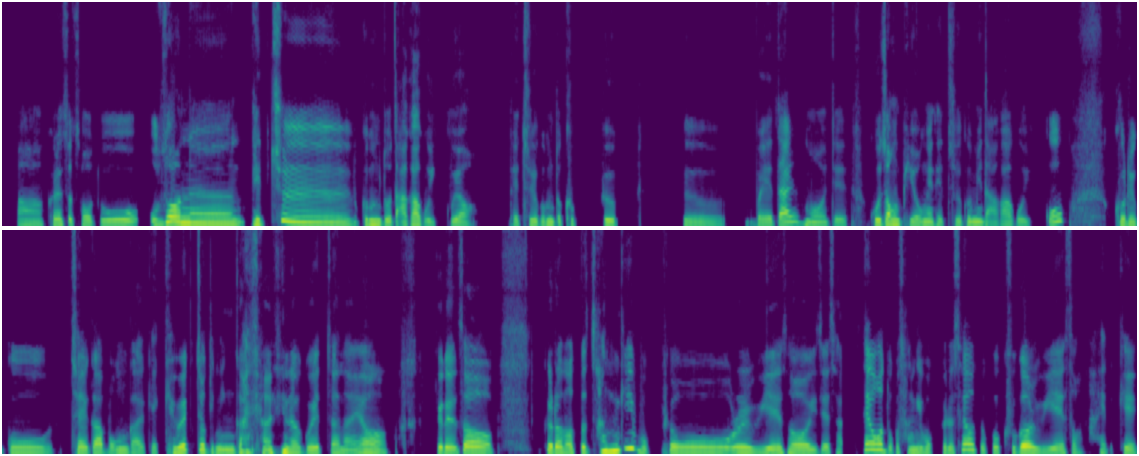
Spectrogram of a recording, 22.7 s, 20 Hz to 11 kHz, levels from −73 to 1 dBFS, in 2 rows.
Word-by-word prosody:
아. 165 -3 -6
그래서 200 -2 -2
저도 185 0 -1
우선은 220 -1 +4
대출금도 235 - +1
나가고 155 -2 -1
있고요. 125 +1 -5 0.3
대출금도 165 0 -3
급 185 - -10 0.2
급 185 -3 +1 0.7
그 160 -4 -6 0.2
매달 180 - -2
뭐 140 - -3
이제 140 +1 -8 0.2
고정 205 +1 +3
비용의 165 -3 -2
대출금이 155 +1 -3
나가고 145 +1 -6
있고 275 - -4 0.5
그리고 210 -4 -2 0.2
제가 200 -2 +1
뭔가 170 -1 -3
이렇게 155 0 -7
계획적인 235 -1 +2
인간이 165 +5 0
아니라고 185 +2 +1
했잖아요. 185 -2 -1 0.5
그래서 205 0 +4 0.5
그런 225 -4 +4
어떤 205 +2 +1
장기 240 - +6
목표를 210 - 0
위해서 180 0 +2
이제 160 0 -3
장 160 0 -11 0.2
세워두고, 290 - +3
장기 170 0 -2
목표를 175 +1 -4
세워두고 200 - -1
그걸 205 0 +4
위해서 180 +1 -3
막 160 - -15 0.2
이렇게 180 -1 -4
190 Hz, 290 characters per minute, -17 LUFS, 165-215 Hz, 0.7 s, 장기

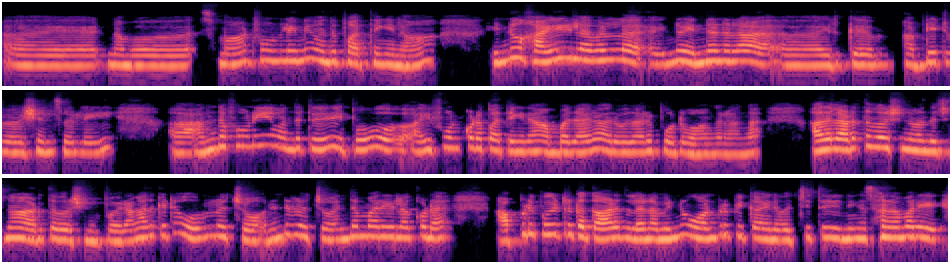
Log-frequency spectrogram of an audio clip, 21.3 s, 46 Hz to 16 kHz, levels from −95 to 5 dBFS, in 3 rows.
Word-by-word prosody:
ஆ - - -8 0.8
நம்ப 200 -1 -1 0.5
ஸ்மார்ட் 225 +4 -4
போன்லயுமே 270 +1 -1
வந்து 255 0 +2
பாத்தீங்கன்னா, 215 -4 -1 0.6
இன்னும் 320 +6 +1
ஹை 255 0 +6 0.2
லெவல்ல 285 +1 +1 0.3
இன்னும் 255 +3 +1
என்னென்ன 265 +3 +3
எல்லாம் 265 -2 +3 0.2
ஆ - - -3 0.3
இருக்கு 210 +2 -3 0.4
அப்டேட் 240 +5 -2
வெர்ஷன் 215 +1 +1
சொல்லி 210 -1 -4 0.6
அ - - -1 0.2
அந்த 255 +8 +2
ஃபோனயே 330 +1 -3
வந்துட்டு 270 -1 -1 0.2
இப்போ 250 +1 -2 0.5
ஐபோன் 280 +3 -4
கூட 280 - +3
பாத்தீங்கன்னா 230 -2 0
50,000 220 +4 0
60,000 215 0 -1
போட்டு 210 -1 -2
வாங்குறாங்க. 190 +1 -5 0.5
அதுல 260 +2 +7
அடுத்த 275 +4 +1
வெர்ஷன் 275 -4 +3
வந்துச்சுனா 230 +2 +1
அடுத்த 220 +2 -1
வெர்ஷன் 210 -1 -1
போயிறாங்க. 205 +4 0
அத 285 - -5
கேட்டா 345 +3 -7
1,00,000, 255 -5 0
2,00,000 265 -5 -1
இந்த 270 +4 +1
மாரி 275 -1 +1
எல்லாம் 255 0 -1
கூட 240 -3 +2 0.5
அப்படி 325 +11 -1
போயிட்டுருக்க 315 -3 +2
காலத்துல, 235 -1 +4
நம்ம 230 0 +4
இன்னும் 275 -1 +1
1 245 +1 +2
ரூபி 285 -2 -4
காயின 225 -2 +1
வச்சுட்டு. 250 +4 -4
நீங்க 240 0 +2
சொன்ன 260 -2 +5
மாரி 265 -2 +4
245 Hz, 160 wpm, -22 LUFS, 220-270 Hz, 0.8 s, அதுல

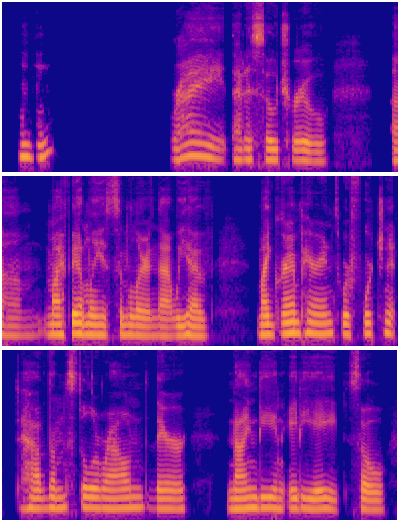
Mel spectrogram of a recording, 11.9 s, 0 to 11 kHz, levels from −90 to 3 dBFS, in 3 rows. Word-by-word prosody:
Mhm. 210 +3 -2 1.2
Right, 195 -1 -2
that 165 -1 -5
is 165 0 -1
so 165 -1 +2
true. 150 -3 -2 0.6
Um, 140 -2 -7
my 155 0 +3
family 155 -2 +6
is 145 - -4
similar 145 -2 0
in 135 0 -2
that 135 -1 -1
we 140 0 +1
have 135 -3 +1 0.5
my 155 0 +5
grandparents, 170 +1 +2
we're 160 - +4
fortunate 165 +1 -3
to - - -18
have 155 0 +1
them 165 -1 0
still 170 -1 +1
around. 160 +1 0
They're 150 -1 -1 0.4
90 160 +2 +2
and 155 - -3
88, 150 -2 0
so 140 -2 -1
155 Hz, 145 wpm, -22 LUFS, 150-165 Hz, 1.2 s, family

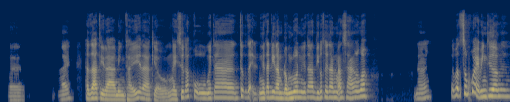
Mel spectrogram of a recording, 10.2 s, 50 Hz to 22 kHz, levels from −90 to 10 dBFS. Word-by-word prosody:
Ờ. 115 - -12 0.9
Đấy. 135 +5 -7 0.3
Thật 150 - -1
ra 165 +1 +5
thì 155 -3 -1
là 130 -1 +3
mình 130 -1 -1
thấy 130 +8 -2
là, 150 -4 0
kiểu, 100 -6 -6
ngày 135 +5 -3
xưa 190 +8 -2
các 210 +2 -3
cụ 195 -4 -3 0.2
người 165 0 0
ta 180 -1 0
thức 225 - -3
dậy, 170 -4 -3
người 170 +1 +1
ta 185 - +2
đi 185 +1 +1
làm 165 -1 +3
đồng 160 +2 +4
luôn, 190 0 +4
người 180 -1 0
ta 195 - -2
làm 190 -2 0
gì 170 - 0
có 185 - -1
thời 195 -1 -1
gian 185 -1 +1
mà 170 - +2
ăn 180 - -1
sáng, 180 -1 -2
đúng 195 - 0
không? 225 0 0 0.9
Đấy, 160 +4 -8 0.5
nó 210 - -8
vẫn 250 -2 +1
sống 295 0 0
khỏe 350 - +3
bình 210 +2 +1
thường, 225 -1 +4
ờ, 220 - -3
175 Hz, 260 wpm, -24 LUFS, 150-195 Hz, 0.9 s, ra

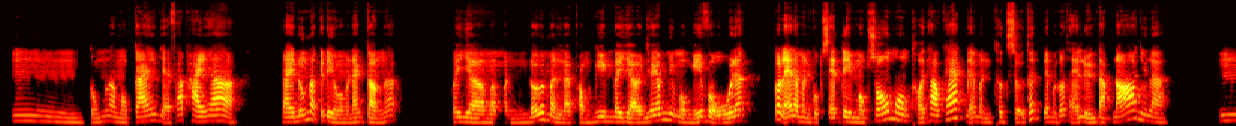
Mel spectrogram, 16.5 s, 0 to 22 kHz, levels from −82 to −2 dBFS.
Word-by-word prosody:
Ừm, 160 -7 -13
cũng 135 +5 -13
là 170 - -4
một 130 -3 -10
cái 160 +5 +2
giải 125 -6 -5
pháp 185 +10 -1
hay 160 0 +2
ha. 180 +1 +3 0.6
Đây 145 0 +3
đúng 170 +8 -3
là 225 - +4
cái - - -1
điều 145 -4 -1
mà 125 - -6
mình 125 0 -7
đang 135 +3 -1
cần 125 -1 +3
á. 175 +2 -7 0.7
Bây 150 0 -6
giờ 130 -3 +1
mà 130 0 -5
mình 125 +1 -13
đối - - 0
với 220 - 0
mình 165 -10 -3
là 120 0 -4
phòng 130 -1 -5
gym 155 0 -3
bây 150 -2 0
giờ 125 -3 +1
sẽ 170 - -1
giống 190 +3 0
như 205 -2 -6
một 135 -7 -6
nghĩa 125 +5 -1
vụ 130 -6 -3
vậy - - +2
đó. 180 +2 +2 0.4
Có - - +6
lẽ - - +10
là - - +3
mình - - -4
cũng - - -11
sẽ - - +2
tìm 145 -3 +1
một 130 -1 -1
số 185 - +2
môn 205 -6 -2
thoải 135 0 -3
thao 175 - +6
khác 235 +10 +2
để 140 - -3
mình 140 -3 -10
thực 155 0 -7
sự 125 - -2
thích 240 +3 -4
để 145 - -3
mình 145 0 -14
có - - -3
thể - - -4
luyện 135 -2 -5
tập 130 - 0
nó 240 +11 +7
như 200 - -9
là, 140 -5 -4 0.7
ừm, 180 - -11
150 Hz, 245 wpm, -24 LUFS, 130-175 Hz, 0.7 s, lẽ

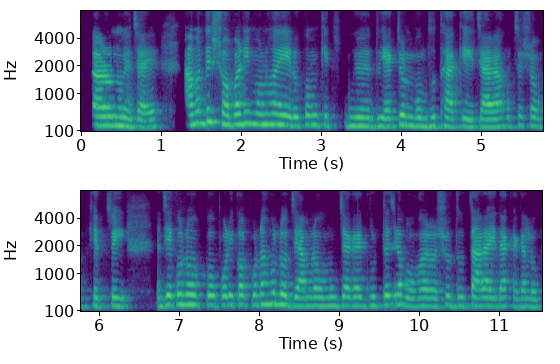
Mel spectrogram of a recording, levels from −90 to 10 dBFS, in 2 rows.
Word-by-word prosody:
কারণ 225 0 +6
হয়ে 205 -3 +2
যায়। 180 0 +1 0.5
আমাদের 285 +5 +3
সবারই 250 +1 +4
মনে 250 0 +3
হয় 250 -1 +4
এরকম 220 +2 -1
কিছু 220 -1 -8 0.2
মে 210 - +3 0.2
২, 210 - -2
১ 195 - -4
জন 240 - +4
বন্ধু 205 0 -1
থাকেই। 195 -2 0
যারা 185 0 +5
হচ্ছে 205 +2 -9
সব 210 -2 -3 0.2
ক্ষেত্রেই 205 0 -2 0.6
যেকোনো 245 +1 +3 0.2
প - - -21 0.2
পরিকল্পনা 235 +1 -1
হলো 255 -1 +3
যে - - 0
আমরা 210 +1 -3
অমুক 210 +1 -3
জায়গায় 215 0 0
ঘুরতে 220 +1 -2
যাব। 245 -1 0 0.2
হ - - -6 0.3
শুধু 215 -2 -5
তারাই 210 -1 +3
দেখা 205 -1 -3
গেল 195 0 -4
215 Hz, 175 wpm, -21 LUFS, 205-235 Hz, 0.6 s, কারণ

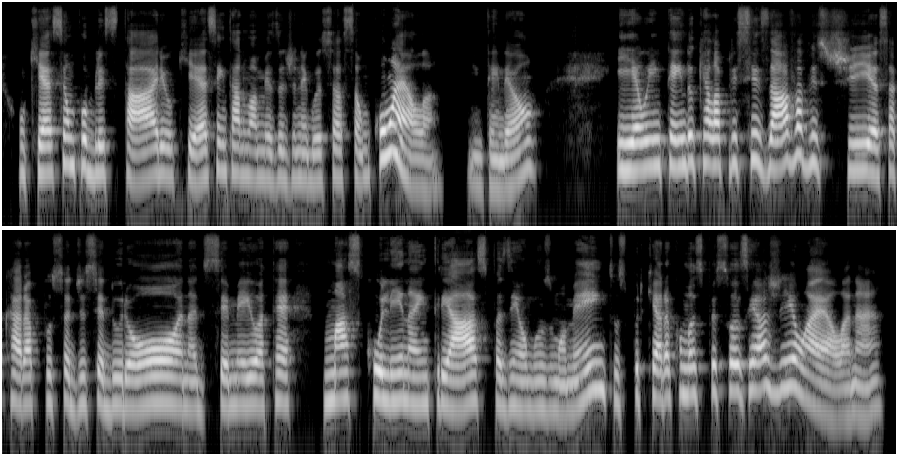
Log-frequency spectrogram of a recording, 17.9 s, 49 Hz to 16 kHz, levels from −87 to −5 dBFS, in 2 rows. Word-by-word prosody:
o 195 - -8
que 195 - -4
é 195 0 +5
ser 195 +5 -3
um 240 - 0
publicitário, 190 -4 +2
o - - -13
que 180 -1 -8
é 160 +2 +2
sentar 200 +1 -3
numa 175 -2 -4
mesa 170 0 -7
de 165 +1 -12
negociação 165 +1 -6
com 290 - +6
ela, 140 -1 +3 0.3
entendeu. 145 +8 -3 0.8
E 210 0 +3
eu 210 +1 +4
entendo 235 +2 +1
que 255 - -10
ela 235 -1 +5
precisava 245 +3 +2
vestir 225 -4 -3
essa 190 +2 -1
carapuça 185 0 -2
de 175 +2 -8
ser 180 +1 -4
durona, 175 0 +2
de 150 - -14
ser 170 +2 -4
meio 175 +1 -1
até 180 +2 -3 0.3
"masculina", 200 -1 0
entre 180 +1 -3
aspas, 180 +2 +4
em 175 0 -6
alguns 160 0 -6
momentos, 190 - -3
porque 225 +1 -5
era 210 0 +1
como 225 +1 -4
as 230 0 -3
pessoas 250 +1 -1
reagiam 260 0 +1
a 180 -3 +4
ela, 135 -2 0
né? 145 +3 -6
190 Hz, 160 wpm, -24 LUFS, 170-225 Hz, 0.8 s, com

